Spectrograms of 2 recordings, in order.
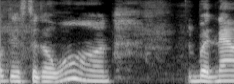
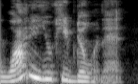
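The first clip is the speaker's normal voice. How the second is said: ordinary talk, nothing marked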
